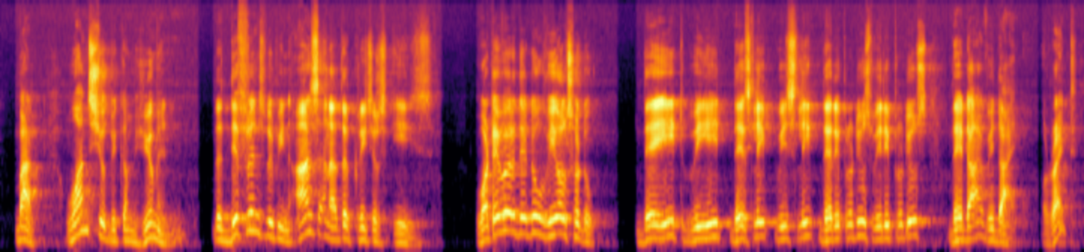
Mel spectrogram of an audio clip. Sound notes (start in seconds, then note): none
